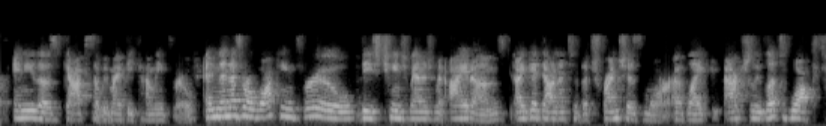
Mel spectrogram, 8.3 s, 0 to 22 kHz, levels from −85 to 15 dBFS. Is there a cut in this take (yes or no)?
no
